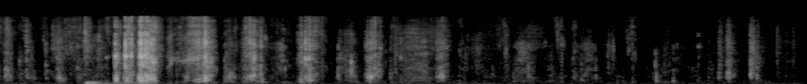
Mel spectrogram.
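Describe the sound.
Loud crunching of freeze-dried Hitchis being bitten and chewed. Many sharp, brittle crunches come in quick bursts, strongest at the start, then thin out into quieter, sparser chews.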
